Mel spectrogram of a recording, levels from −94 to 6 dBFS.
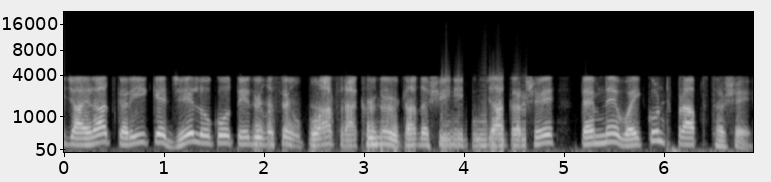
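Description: A speech recording carried over G.726 ADPCM at 32 kbit/s, band-limited below 4 kHz, shows two faults. From 1.88 to 3.55 s a codec payload misread occurs: the receiver unpacks the G.726 code words with their bits in the wrong order, so each decoded difference value is wrong and the speech is buried under harsh, grinding distortion until correct decoding resumes. From 3.78 to 4.63 s there is robotic sound from repeated short buffers. The audio becomes a rigid, metallic buzz at 133 Hz that roughly tracks the speech. This is likely caused by audio arriving too seldom, with a segment of about 7.5 ms being replayed to fill the gaps while roughly half of the real audio is skipped.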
